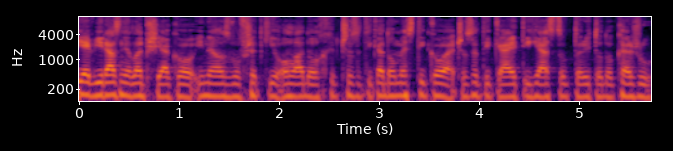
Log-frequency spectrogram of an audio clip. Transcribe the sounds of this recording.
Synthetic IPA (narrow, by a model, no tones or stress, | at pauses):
jɛʋiːɾazɲɛlɛpʃɪɛakɔʔḭnɛɔzʋɔfʃɛt̪kiːɣɔ̰ɦlad̪ɔxt͡ʃɔs̬at̪iːkad̪ɔmɛst̪ikɔʊat͡ʃɔsat̪iːkaːjt̪iːɣjast͡sɔʊk̚t̪ɔɾiːt̪ɔd̪ɔkaːʒu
